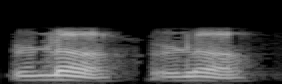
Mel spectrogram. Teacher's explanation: Now, this N has a dot under it, which makes it a retroflex N, which means you're going to do, it's our favorite group of letters, right, or a favorite row of letters, where the tongue goes back in the mouth, curls backwards, and you make your N sound back there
